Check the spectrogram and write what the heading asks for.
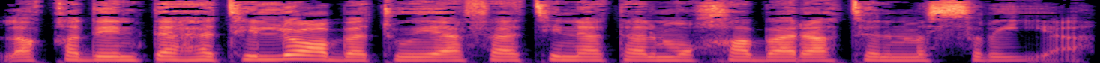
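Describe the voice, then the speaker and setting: A stern male gunman from a spy storybook, read by a woman storyteller. He speaks firmly and a bit louder, in a dry, close sound. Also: lowish voice, little pitch movement, fast talker, no room sound, lightly acted.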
